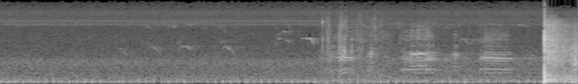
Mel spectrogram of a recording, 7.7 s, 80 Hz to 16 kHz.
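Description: Wild geese honking in several short calls, then a single loud shot from a 12-gauge Browning A5 semi-automatic shotgun near the end, the report trailing off.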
